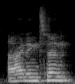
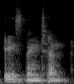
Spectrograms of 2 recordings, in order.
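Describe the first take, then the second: First: "Islington" with a silent s, opening like "eye"; higher-pitched, careful "Islington" with the s left silent; correct name pronunciation. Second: "Islington" with the s sounded; mistaken name pronunciation. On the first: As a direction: say "Islington" as EYE-lington, no s sound. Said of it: "learned how to pronounce the author's name correctly". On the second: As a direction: say "Islington" as IZ-lington, voicing the s. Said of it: "not Islington". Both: Shown as a demonstration.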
